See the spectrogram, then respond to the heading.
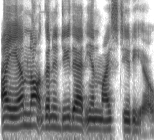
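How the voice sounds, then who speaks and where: A woman with a plain, everyday voice speaks at a moderate pace, her fairly low pitch and fairly even intonation set against a quiet background. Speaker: resin crafter, video creator. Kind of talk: tutorial. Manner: casual.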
